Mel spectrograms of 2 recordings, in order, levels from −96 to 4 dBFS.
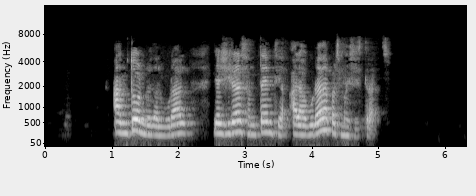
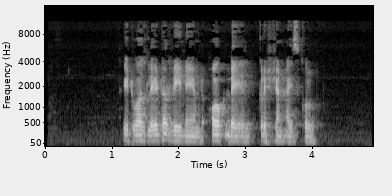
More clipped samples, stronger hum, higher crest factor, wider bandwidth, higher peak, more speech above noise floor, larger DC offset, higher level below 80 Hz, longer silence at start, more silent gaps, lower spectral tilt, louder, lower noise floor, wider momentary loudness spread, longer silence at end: neither; second, none vs 50 Hz at -50 dBFS; about the same, 20 dB vs 24 dB; second, 7.6 kHz vs 11.5 kHz; about the same, -2 dBFS vs 0 dBFS; first, 57 dB vs 45 dB; neither; second, -70 dBFS vs -48 dBFS; second, 1.05 s vs 1.2 s; neither; about the same, -4 dB/octave vs -4 dB/octave; about the same, -19 LUFS vs -21 LUFS; first, -77 dBFS vs -66 dBFS; first, 15 LU vs 11 LU; first, 1.2 s vs 0.85 s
